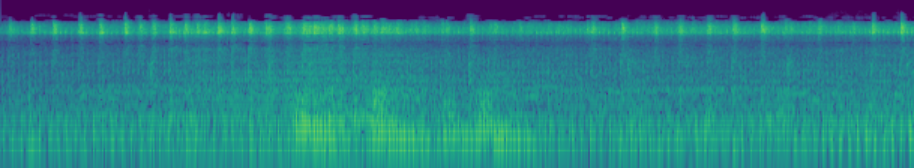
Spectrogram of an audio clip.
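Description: Enduro dirt-bike engine idling at a standstill, with a short louder stretch that rises and falls in pitch about two seconds in.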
